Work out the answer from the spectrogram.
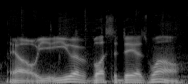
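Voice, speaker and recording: A low-voiced American man from the East Coast talks a little fast while hosting a casual esports livestream, chatting informally with faint music behind him. He's a watch party host and analyst mixing commentary with chat.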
